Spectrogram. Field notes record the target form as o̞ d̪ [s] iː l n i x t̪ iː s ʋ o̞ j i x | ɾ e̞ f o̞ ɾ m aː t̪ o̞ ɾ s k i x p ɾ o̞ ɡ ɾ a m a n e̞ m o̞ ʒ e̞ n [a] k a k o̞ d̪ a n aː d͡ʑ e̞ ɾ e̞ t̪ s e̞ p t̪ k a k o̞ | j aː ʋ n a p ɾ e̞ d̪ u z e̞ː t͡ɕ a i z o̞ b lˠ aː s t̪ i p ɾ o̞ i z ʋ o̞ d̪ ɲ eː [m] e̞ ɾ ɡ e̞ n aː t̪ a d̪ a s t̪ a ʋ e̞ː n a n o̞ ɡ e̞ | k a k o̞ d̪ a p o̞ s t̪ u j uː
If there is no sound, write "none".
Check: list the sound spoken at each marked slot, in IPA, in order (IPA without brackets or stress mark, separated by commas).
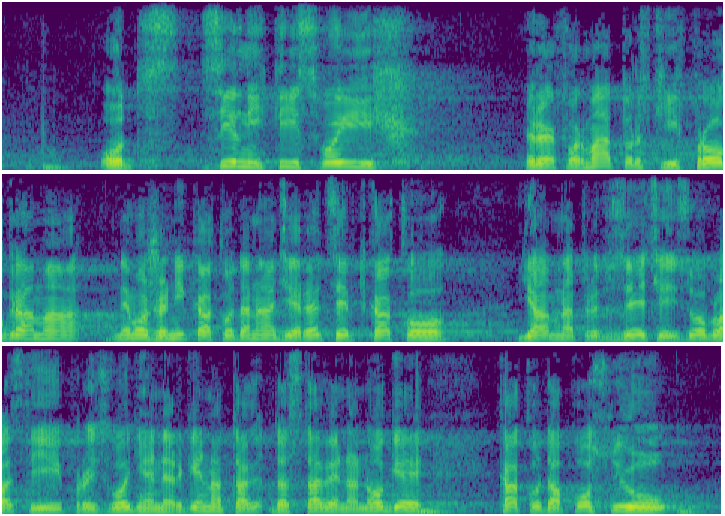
s, i, n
